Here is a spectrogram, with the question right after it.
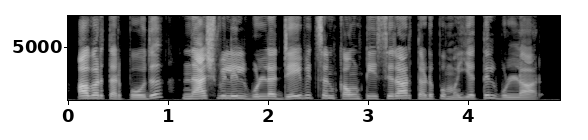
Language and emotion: Tamil, neutral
